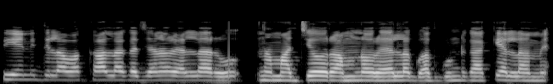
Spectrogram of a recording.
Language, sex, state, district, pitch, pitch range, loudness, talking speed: Kannada, female, Karnataka, Bellary, 195 Hz, 185-200 Hz, -17 LUFS, 150 wpm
